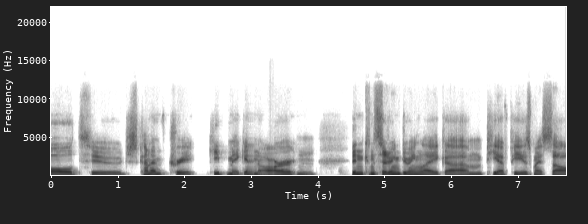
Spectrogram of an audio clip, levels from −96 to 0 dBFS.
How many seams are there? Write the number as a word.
one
